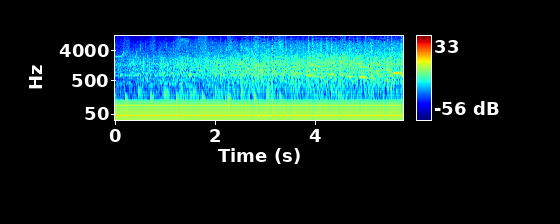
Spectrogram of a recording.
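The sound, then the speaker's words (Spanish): An audience claps steadily to welcome a guest onto the show, a dense wash of many hands that swells slightly and holds strong for several seconds with no voices on top. “Así que lo vamos a recibir con un fuerte y un lindo aplauso.”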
